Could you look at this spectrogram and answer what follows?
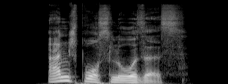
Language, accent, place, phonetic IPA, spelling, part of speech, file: German, Germany, Berlin, [ˈanʃpʁʊxsˌloːzəs], anspruchsloses, adjective, De-anspruchsloses.ogg
- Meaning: strong/mixed nominative/accusative neuter singular of anspruchslos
